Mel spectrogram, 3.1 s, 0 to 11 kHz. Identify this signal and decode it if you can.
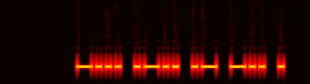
Morse code, heard as a keyed tone, about 25 wpm, 700 Hz. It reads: BLADE
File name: 5 Letter Words - First 3 Letters Given - 25wpm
